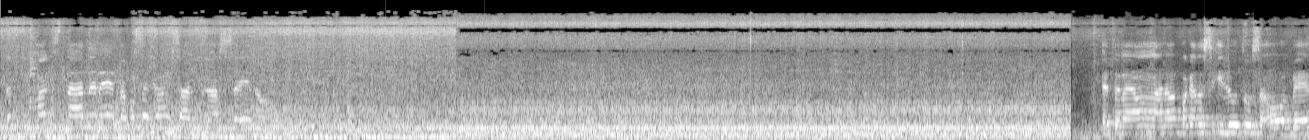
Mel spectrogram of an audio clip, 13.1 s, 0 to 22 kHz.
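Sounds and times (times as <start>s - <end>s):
sandblaster hiss: 0.0s - 4.6s
constant hum: 0.0s - 13.0s.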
